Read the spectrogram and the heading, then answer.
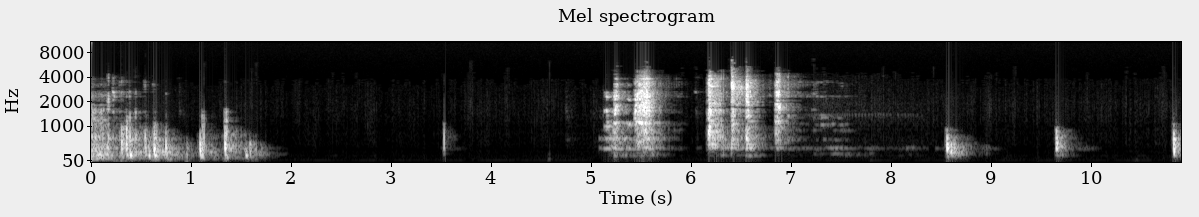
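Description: A cupboard door with no lock is banged shut on a woman amid a flurry of heavy thumps and rattling, followed by a few sharp, isolated knocks spaced out over several seconds as a knife is wedged in to hold it. No voices are heard.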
